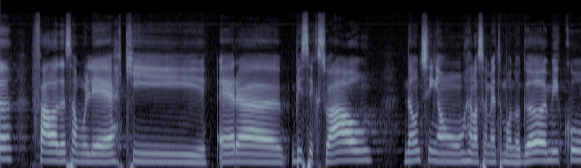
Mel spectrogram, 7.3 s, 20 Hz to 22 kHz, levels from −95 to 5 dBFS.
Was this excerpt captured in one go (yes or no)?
yes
